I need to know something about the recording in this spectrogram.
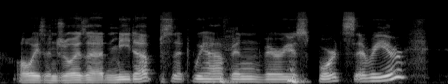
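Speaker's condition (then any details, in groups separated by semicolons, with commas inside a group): No condition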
